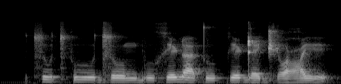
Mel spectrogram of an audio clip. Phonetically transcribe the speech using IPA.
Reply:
t͡s u t͡sʼ uː d͡z o m b u x ɪ ɳ a t̪ u k ɪ ɖ ɛ d͡ʒ ɔ ʕ ɪ

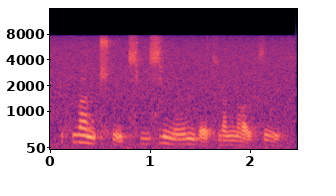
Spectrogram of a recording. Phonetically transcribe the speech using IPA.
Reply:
f w a˥˩ n ʈ͡ʂʰ ɻ̩˨˩ t͡ɕʰ i˧˥ ɕ i˥˩ n o˧˥ ʊ̯ m ɥ ɛ̰˨˩ t͡s w ä˦ n̪ ɑ̰˨˩ ʊ̯ t͡s ɹ̩˥˩

